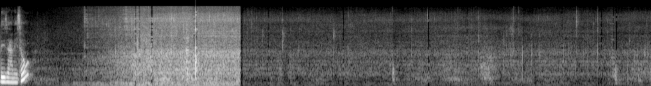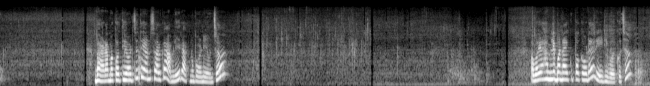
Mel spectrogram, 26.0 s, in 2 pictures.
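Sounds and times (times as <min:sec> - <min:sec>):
food frying in hot oil: 0:01.2 - 0:26.0
oil popping and crackling: 0:01.6 - 0:07.2, 0:07.8 - 0:14.7, 0:18.1 - 0:21.8.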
